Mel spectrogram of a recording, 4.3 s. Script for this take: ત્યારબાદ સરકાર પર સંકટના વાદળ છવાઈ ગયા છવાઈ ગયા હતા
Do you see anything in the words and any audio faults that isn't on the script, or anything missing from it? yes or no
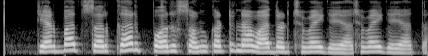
no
